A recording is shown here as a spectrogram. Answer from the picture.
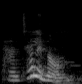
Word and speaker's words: Pantalaimon: I think I read Lyra's daemon's name, Pan, I read it as Pantalaimon, instead of Pantelimon, which is what my teacher read it as.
